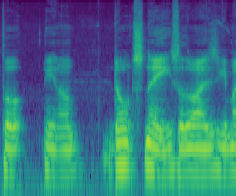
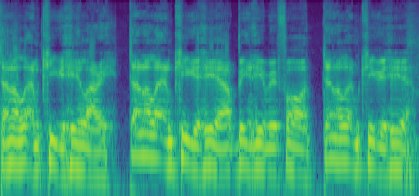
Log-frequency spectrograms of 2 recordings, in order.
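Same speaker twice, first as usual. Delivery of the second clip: put-on Scottish accent; 2 semitones higher, 3 dB louder than usual. Speaker, on a stretcher in A and E, retells what was said; Scottish accent. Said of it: "excuse my Scottish accent".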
